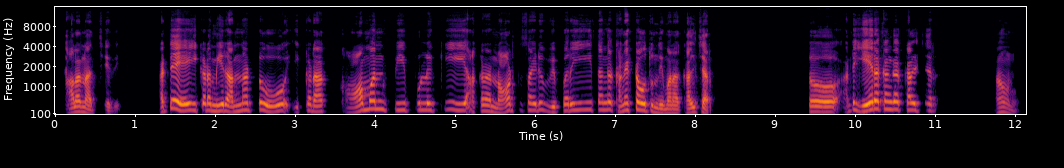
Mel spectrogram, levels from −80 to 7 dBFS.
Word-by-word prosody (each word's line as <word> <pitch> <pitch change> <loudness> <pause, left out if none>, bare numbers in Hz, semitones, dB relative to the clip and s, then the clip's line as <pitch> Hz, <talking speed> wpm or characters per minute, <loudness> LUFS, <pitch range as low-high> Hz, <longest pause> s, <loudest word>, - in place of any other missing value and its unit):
చాలా - - +2
నచ్చేది. - - -5 0.5
అంటే 285 - +2 0.2
ఇక్కడ 220 0 -1
మీరన్నట్టు 210 - +2 0.4
ఇక్కడ 210 -9 -4 0.4
కామన్ 250 - -1 0.2
పీపుల్‌‌కి, 230 +1 -7 0.2
అక్కడ 200 - -5 0.2
నార్త్ 215 +6 -4
సైడ్ 230 +1 -2
విపరీతంగా 235 +6 -4
కనెక్టవుతుంది 220 -10 +2
మన 130 -1 +1
కల్చర్. 155 +3 0 1.2
సో, 180 - +1 0.4
అంటే - - -5
ఏ - - +10
రకంగా 255 -1 +3
కల్చర్? 225 -2 -2 0.8
అవును. - - -10
225 Hz, 105 wpm, -24 LUFS, 210-240 Hz, 1.2 s, ఏ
